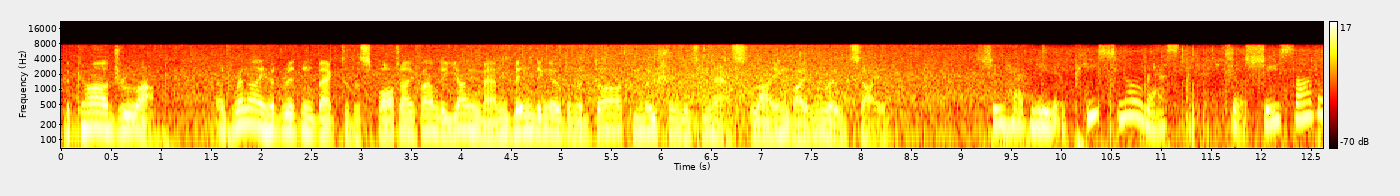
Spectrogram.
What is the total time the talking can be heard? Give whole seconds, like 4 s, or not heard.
12 s.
